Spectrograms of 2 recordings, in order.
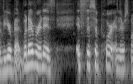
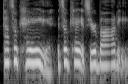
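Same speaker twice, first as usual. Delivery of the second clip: emphatic reassurance; 6 semitones higher, 4 dB louder than usual. Real, not acted. Reassuring a mother about weaning.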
